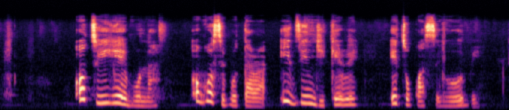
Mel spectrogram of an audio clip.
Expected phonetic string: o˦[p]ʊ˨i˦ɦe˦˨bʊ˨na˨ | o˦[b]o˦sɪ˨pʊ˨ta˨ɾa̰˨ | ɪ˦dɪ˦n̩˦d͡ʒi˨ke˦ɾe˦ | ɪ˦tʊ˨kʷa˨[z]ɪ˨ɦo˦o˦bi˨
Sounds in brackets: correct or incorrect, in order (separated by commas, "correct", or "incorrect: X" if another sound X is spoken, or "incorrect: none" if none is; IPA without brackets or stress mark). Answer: incorrect: t, incorrect: ɡ, incorrect: s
